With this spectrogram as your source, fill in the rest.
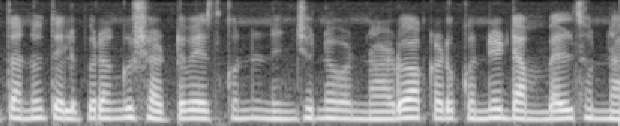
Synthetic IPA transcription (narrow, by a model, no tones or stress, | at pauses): t̪ɐnut̪e̞lipuɾɐŋɡuʃɐʈːuʋe̞ːsu̥kuniniɲt͡ʃinuunːaːɽuɐkːɐɽɐko̞nːiɖɐmbelsunːaː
